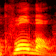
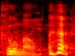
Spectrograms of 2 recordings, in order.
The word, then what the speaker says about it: Cuomo: the last name pronounced cuomo like status quo then admo which was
